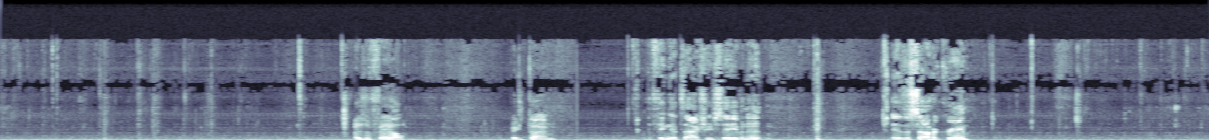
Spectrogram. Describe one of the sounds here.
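A man chews food with his mouth closed.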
